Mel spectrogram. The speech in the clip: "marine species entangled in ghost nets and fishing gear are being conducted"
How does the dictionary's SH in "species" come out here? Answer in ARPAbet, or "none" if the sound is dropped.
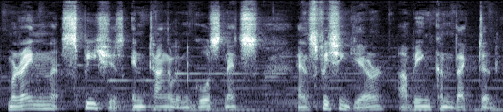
SH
